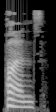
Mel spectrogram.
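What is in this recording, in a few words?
"puns", British English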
